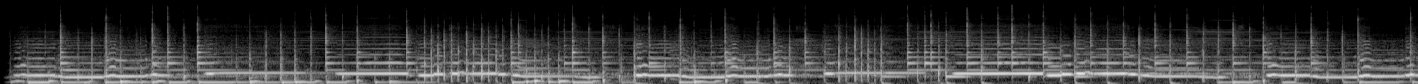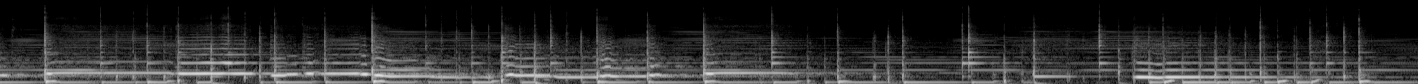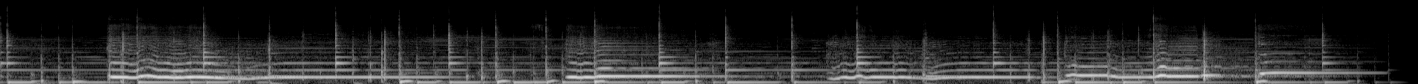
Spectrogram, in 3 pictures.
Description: Aroha: SRGMPdNS
Avroh: SNdPMGRS
Pakad: variable, e.g. GRGMPdP, MGRSNS
—Hariprasad Chaurasia (~1990s)—
[gat, e.g. 4:33] GSRG, (P)d dP, GM(Pd)P (M)GR (SN)S; GSRG, (P)d dP…
Jazz: Lydian b6
• Tanpura: Sa–Pa (+dha)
